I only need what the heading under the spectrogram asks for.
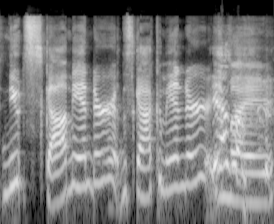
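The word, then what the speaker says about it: Newt Scamander: tell me you said as I is it pronounced that way n scander though buddy I've only read it it's new scamander the Scott commander in my Harry potteric it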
